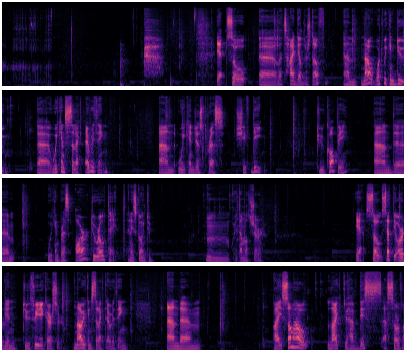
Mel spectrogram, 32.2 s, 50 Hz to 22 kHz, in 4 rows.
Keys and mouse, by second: 4.0 KP_8, 5.4 h, 5.9 click, 7.0 a, 8.6 click, 11.3 ctrl+s, 12.0 KP_7, 13.8 shift+d, 20.3 x, 21.5 ., 24.7 middle click, 25.3 a, 25.5 middle click, 26.2 shift+click, 28.4 KP_7, 29.3 middle click.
